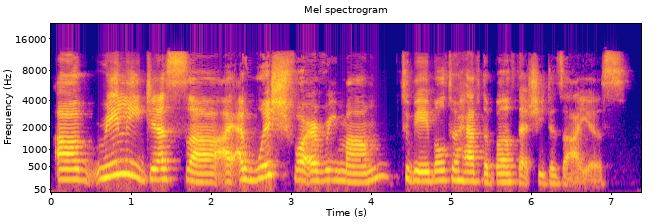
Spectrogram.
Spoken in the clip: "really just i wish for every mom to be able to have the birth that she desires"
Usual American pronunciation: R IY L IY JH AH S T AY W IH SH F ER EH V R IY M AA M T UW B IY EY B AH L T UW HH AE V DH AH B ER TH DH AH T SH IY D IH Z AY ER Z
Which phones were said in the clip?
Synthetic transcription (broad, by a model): R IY L IY JH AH S T AY W IH SH F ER EH V R IY M AA M T UW B IY EY B AH L T UW HH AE V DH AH B ER TH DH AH T SH IY D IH Z AY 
